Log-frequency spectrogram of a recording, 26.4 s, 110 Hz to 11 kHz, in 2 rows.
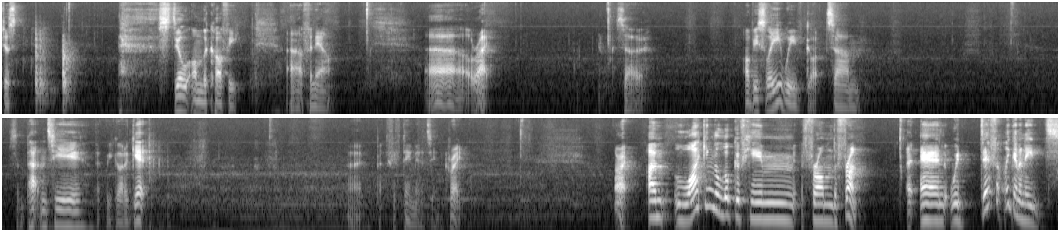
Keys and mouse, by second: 3.0 middle click, 3.6 middle click, 4.4 middle click, 5.7 middle click, 7.1 click, 11.9 middle click, 13.0 click, 13.7 click, 14.2 click, 17.6 click, 18.0 click, 19.8 middle click, 21.4-23.7 middle drag, 25.0 middle click.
